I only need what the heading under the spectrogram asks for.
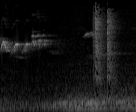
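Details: Captive wild-caught Oriental magpie-robin, one of a pair kept at home that sings all day: a sweet wavering whistle held level and high, then a short rising note and two harsh, scratchy bursts close together.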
